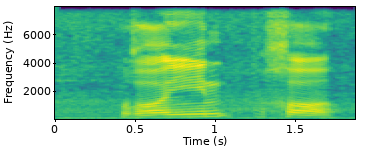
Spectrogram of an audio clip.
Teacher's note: তিন নাম্বার মাকরাজ খলকের শেষ হইতে গইন খ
